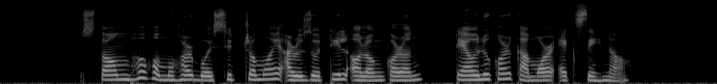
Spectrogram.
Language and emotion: Assamese, neutral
